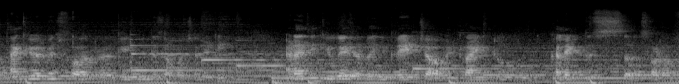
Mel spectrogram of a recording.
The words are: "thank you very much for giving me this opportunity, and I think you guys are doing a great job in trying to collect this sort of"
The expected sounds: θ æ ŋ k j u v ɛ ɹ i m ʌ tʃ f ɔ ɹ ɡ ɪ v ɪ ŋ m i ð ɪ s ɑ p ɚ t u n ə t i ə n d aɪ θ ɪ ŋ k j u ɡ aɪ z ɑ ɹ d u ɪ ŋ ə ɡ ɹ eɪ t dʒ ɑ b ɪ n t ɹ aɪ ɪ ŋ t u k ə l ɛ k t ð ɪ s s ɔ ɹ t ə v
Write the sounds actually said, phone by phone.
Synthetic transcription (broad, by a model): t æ ŋ k j u v ɛ ɹ i m ʌ tʃ f ɔ ɹ ɡ ɪ v ɪ ŋ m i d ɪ s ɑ p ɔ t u n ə t i ə n d aɪ t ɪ ŋ k j u ɡ aɪ z ɑ ɹ d u ɪ ŋ ə ɡ ɹ eɪ t dʒ ɑ b ɪ n t ɹ aɪ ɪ ŋ t u k ə l ɛ k t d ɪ s s ɔ ɹ t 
